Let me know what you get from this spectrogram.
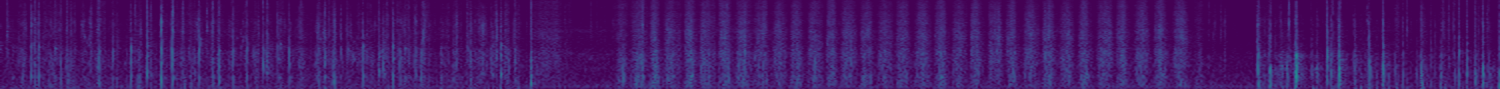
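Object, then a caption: Small plastic jar with plastic screw lid. Fingertips and nails rapidly tap and scratch the blue plastic screw-on lid and labeled sides of a small hollow plastic jar held in one hand. The result is fast, dry, bright clicks and scratchy rasps with almost no ring, plus a faint steady low hum underneath. The tapping pauses briefly twice, then resumes in an even, rhythmic run before ending in a louder burst.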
